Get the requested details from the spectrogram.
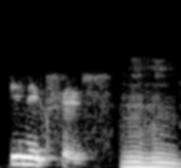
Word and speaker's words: INXS: en inglés se pronuncia INXS.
